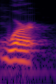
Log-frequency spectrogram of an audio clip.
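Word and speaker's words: wort: syrup called work okay spell w-o-r-t you know we pronounce it word okay those can be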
